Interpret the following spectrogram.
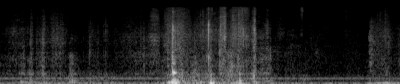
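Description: Scattered rustles and soft knocks of newspaper bedding and handling as a reticulated python is lifted off her egg clutch, with a faint steady hum underneath; the strongest strokes come about halfway through.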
